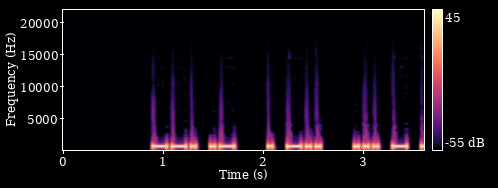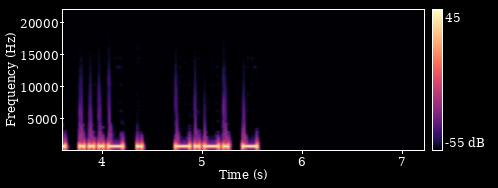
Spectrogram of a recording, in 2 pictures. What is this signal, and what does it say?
Morse code, heard as a keyed tone, about 25 wpm, 700 Hz. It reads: GA ED STEVE CT
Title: K1USN SST QSO Practice - 25wpm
